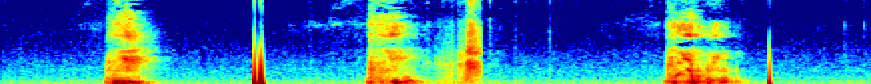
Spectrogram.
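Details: A pet animal gives a short coughing fit of about four harsh, breathy coughs with brief pauses.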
